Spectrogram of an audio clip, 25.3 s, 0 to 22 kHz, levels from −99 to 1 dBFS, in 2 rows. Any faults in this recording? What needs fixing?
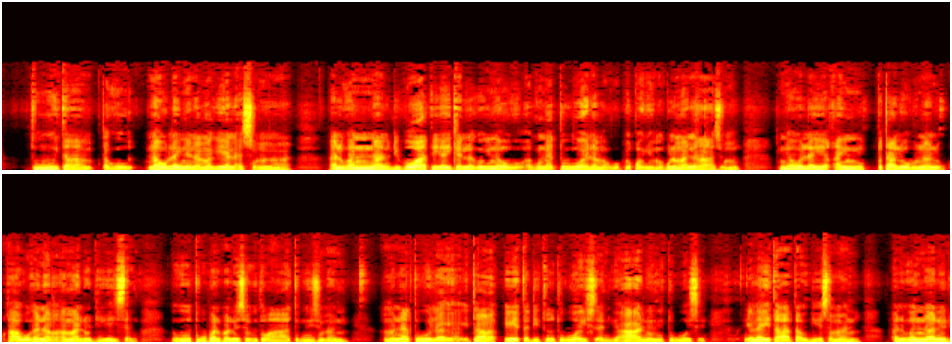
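Throughout the speech the treble sounds hissy and grainy, with roughened tones and softened consonant attacks. This is likely Vorbis compression at a low setting, consistent with a bitrate around 33 kbps. The encoder keeps a smooth spectral outline but quantises the fine high-frequency detail so coarsely that it turns into noise of similar energy, and it discards everything above 14.2 kHz. On a spectrogram this shows as a hard ceiling at 14.2 kHz and speckled, smeared texture below it. To prevent it, encode from the original source at a higher bitrate or with a lossless format.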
